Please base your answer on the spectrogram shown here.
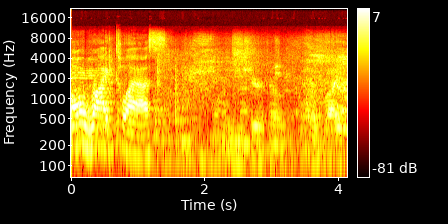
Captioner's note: laughing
